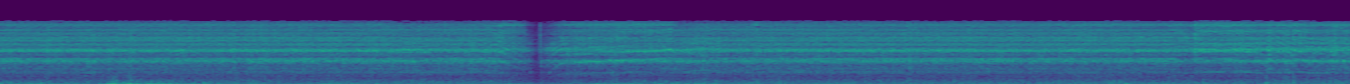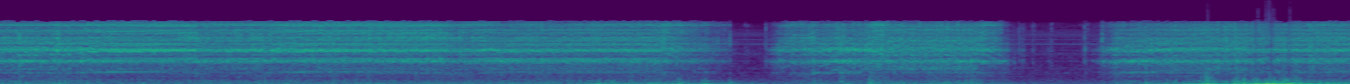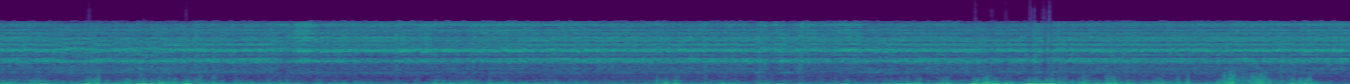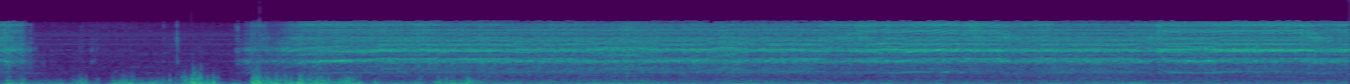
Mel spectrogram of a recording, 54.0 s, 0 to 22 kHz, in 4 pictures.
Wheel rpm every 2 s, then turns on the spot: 160, 160, 130, 150, 160, 160, 160, 160, 160, 160, 60, 120, 100, 160, 160, 160, 160, 160, 160, 160, 60, 40, 160, 160, 160, 160, 160.
none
